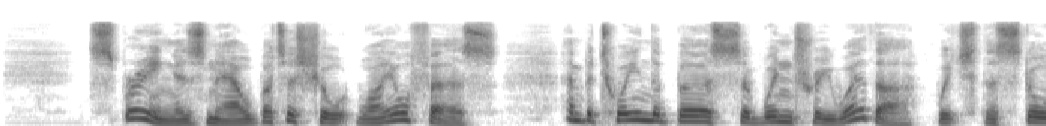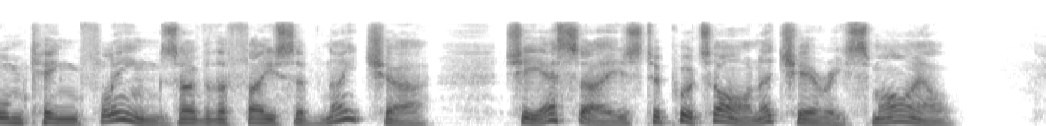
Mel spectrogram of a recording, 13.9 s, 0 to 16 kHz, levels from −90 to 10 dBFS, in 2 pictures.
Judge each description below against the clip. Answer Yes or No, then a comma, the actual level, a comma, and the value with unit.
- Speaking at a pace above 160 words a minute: No, average, 145 wpm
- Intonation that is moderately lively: No, wide, 7.3 semitones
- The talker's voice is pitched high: No, low, 120 Hz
